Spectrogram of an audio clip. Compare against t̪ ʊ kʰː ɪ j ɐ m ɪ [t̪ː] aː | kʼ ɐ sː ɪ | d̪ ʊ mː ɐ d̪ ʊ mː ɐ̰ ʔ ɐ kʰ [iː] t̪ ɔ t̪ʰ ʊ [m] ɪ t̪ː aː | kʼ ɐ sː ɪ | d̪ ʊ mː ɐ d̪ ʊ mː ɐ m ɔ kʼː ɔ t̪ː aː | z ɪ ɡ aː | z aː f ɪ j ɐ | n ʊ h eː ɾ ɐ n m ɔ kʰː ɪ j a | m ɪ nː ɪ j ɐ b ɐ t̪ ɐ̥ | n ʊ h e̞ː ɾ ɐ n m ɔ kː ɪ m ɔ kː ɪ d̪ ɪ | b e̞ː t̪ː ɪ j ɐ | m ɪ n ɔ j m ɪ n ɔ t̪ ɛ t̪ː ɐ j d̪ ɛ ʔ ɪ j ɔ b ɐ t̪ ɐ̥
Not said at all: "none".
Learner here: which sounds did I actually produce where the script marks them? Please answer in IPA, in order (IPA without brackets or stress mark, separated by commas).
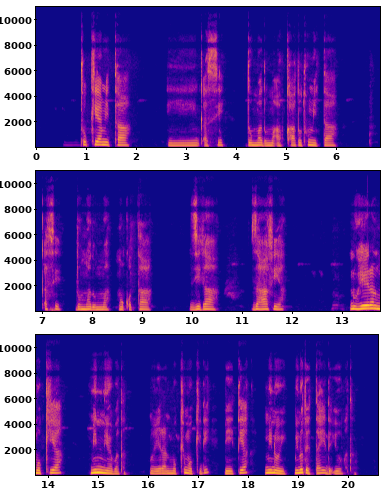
t̪ː, aː, m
